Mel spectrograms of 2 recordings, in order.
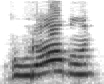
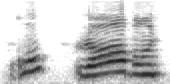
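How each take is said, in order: First: Said in the usual way. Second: Drawn-out غراب, sounding out each syllable for the class; slow syllable demo. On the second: Shown as a demonstration. Teacher to young pupils, sounding out غراب very slowly. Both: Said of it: "انظروا إلى هذا الغراب".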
